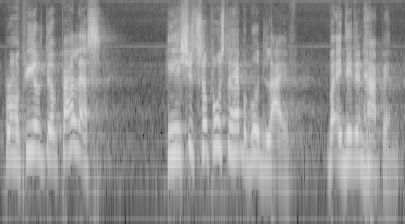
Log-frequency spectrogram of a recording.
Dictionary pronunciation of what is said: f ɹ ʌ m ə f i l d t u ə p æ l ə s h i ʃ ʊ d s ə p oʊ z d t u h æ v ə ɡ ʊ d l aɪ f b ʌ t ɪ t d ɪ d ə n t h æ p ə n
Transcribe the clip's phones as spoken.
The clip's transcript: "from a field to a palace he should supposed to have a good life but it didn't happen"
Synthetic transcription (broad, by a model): f ɹ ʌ m ə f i l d t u ə p æ l ə s h i ʃ ʊ d s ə p oʊ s t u h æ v ə ɡ ʊ d l aɪ f b ʌ t ɪ t d ɪ d ə n t h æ p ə n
